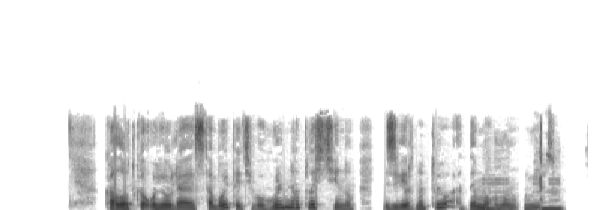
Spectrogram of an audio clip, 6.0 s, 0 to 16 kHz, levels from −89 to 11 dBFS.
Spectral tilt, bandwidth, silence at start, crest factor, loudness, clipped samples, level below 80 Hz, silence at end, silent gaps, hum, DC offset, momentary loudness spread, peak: -5 dB/octave; 8 kHz; 0.7 s; 18 dB; -20 LUFS; under 0.1%; -48 dBFS; 0.4 s; 0.98-1.05 s, 3.74-3.83 s; none; under 0.1%; 10 LU; -2 dBFS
